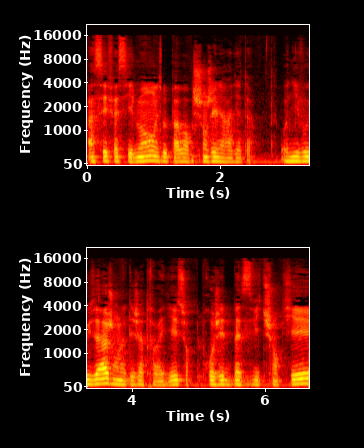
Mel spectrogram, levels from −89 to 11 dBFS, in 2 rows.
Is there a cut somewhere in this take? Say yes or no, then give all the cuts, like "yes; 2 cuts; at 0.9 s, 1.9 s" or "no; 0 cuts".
yes; 4 cuts; at 1.1 s, 1.6 s, 2.8 s, 5.0 s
